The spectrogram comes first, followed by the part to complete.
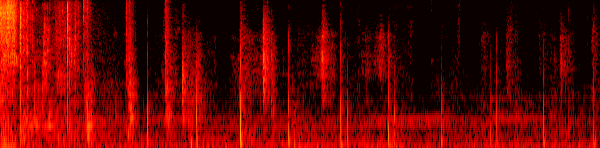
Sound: footsteps

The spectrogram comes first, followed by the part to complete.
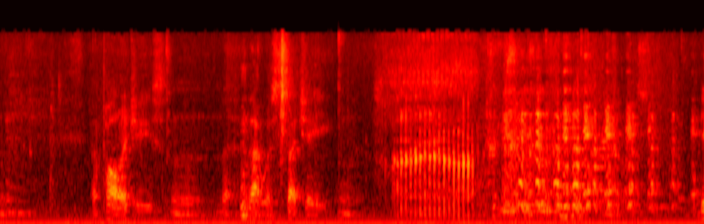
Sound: snore; laughter

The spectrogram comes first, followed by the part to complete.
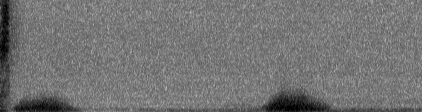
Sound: breathing into mic

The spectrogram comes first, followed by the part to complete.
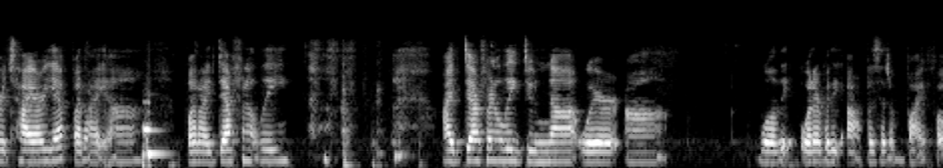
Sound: laughts

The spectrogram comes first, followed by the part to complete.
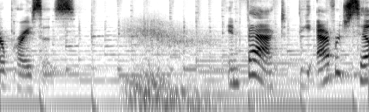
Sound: swooshing

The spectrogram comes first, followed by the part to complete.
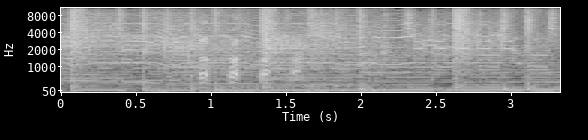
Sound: laughs; blues rock music

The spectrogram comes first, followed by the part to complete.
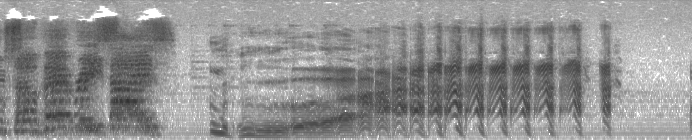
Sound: laughing

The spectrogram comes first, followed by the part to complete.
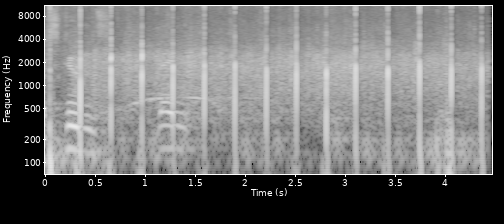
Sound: applause

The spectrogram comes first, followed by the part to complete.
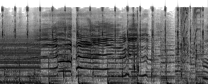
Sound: sobbing

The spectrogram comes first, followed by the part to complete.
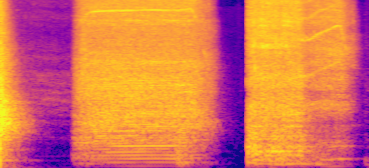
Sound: tool whirring

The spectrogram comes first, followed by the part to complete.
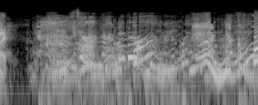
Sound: chattering

